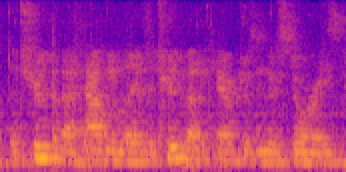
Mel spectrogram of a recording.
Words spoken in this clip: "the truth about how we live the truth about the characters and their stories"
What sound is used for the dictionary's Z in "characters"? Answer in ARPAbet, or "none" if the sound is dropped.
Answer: Z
